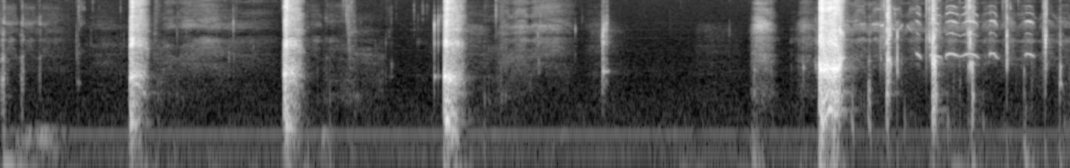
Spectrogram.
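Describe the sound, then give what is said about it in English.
A voice imitates a dog hocking up a loogie, ASMR style: three sharp, raspy coughing bursts at even intervals, then a harsher hacking burst followed by wet, squeaky gurgles and smacks, with no talking. “And I was like, how about dog hocking up a loogie ASMR?”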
